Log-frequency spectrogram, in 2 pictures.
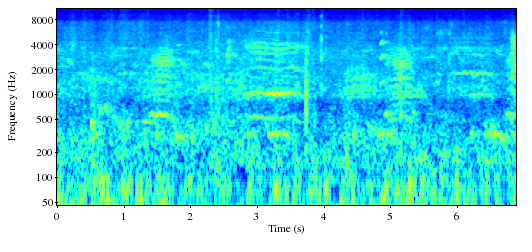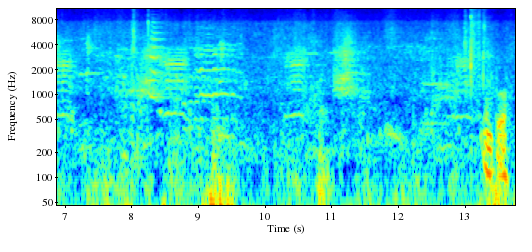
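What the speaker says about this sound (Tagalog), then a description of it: "Hindi matakot yung kambing na umakyat sa kuan." A goat bleats repeatedly while climbing up a piece of wood, its faint, scattered calls mixed with birdsong and background voices, with some talk.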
